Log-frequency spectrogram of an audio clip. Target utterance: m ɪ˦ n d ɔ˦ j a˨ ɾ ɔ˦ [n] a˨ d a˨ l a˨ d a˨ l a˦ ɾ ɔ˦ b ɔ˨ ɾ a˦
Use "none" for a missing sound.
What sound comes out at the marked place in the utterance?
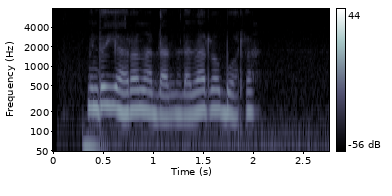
n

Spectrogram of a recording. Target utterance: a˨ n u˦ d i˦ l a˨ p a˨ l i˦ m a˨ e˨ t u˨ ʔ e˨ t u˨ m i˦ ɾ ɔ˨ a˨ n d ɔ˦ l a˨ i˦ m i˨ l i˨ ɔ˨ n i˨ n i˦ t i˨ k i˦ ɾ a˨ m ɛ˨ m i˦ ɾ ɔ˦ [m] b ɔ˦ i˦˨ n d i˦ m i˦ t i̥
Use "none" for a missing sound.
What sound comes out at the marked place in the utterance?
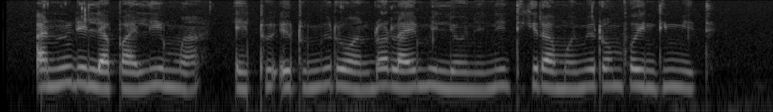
m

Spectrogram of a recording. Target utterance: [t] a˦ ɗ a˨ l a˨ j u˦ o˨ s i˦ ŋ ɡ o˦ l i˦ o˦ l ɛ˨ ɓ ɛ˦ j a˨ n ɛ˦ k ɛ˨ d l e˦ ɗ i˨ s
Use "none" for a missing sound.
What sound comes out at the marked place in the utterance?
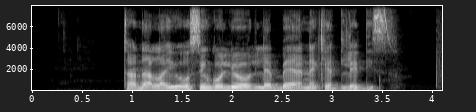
t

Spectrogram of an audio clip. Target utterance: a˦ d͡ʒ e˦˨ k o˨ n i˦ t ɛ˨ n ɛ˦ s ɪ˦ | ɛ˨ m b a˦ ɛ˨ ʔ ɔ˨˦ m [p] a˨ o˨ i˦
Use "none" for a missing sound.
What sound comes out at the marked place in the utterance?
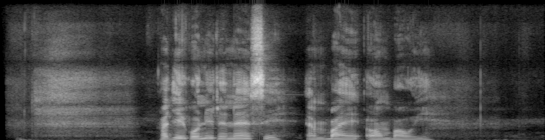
b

